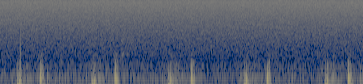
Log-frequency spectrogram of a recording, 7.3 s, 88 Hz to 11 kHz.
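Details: Slow, strong, clear lub-dub heart sounds at about 40 beats a minute, recorded in the morning by stethoscope on a person doing regular daily cardio training. Sites pulmonary, Erb's point, mitral; slight S3 noted at mitral. Normal heart sounds.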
